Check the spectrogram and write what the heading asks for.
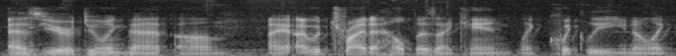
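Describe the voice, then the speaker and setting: A man chatting at a tabletop game, explaining at length and hedging with fillers. His voice sits low but sounds bright, and he is a bit away from the mic. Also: steady tone, normal speed, distant mic, low-quality recording. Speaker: player. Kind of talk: casual chat at a tabletop game.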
